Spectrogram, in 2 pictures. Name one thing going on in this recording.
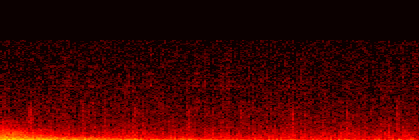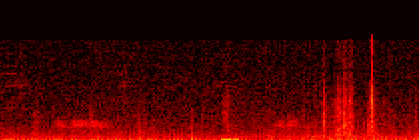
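Footsteps thud softly on dry ground.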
